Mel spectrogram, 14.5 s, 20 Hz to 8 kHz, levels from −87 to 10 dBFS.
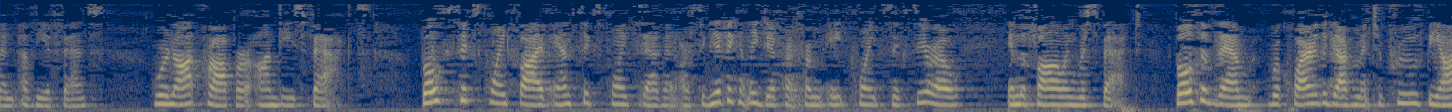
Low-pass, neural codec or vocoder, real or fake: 7.2 kHz; none; real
